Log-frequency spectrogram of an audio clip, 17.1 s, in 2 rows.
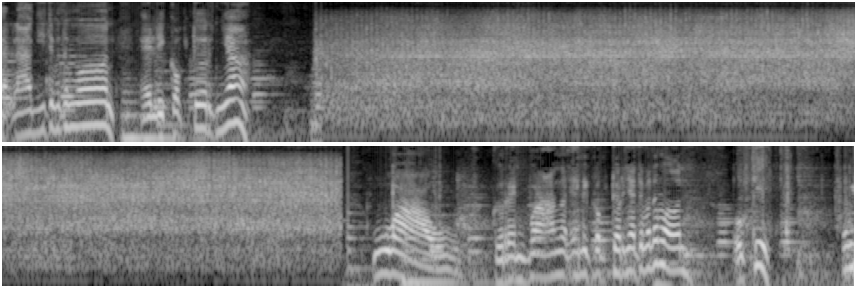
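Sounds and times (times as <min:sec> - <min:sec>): helicopter hovering: 0:03.1 - 0:12.0.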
